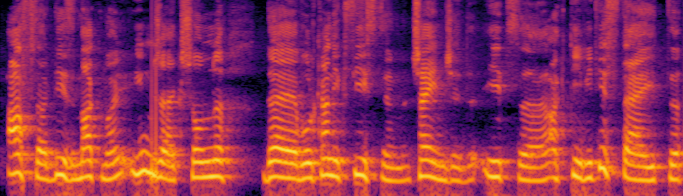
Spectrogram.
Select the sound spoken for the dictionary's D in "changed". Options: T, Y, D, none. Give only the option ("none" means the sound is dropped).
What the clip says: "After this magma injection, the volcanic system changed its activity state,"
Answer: D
